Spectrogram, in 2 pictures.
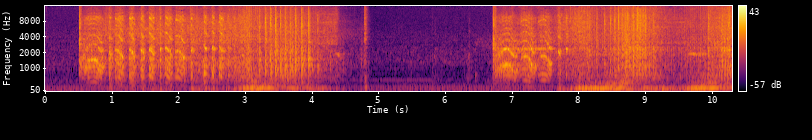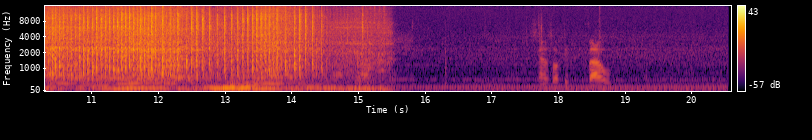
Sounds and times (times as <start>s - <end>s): Car: 0.0s - 20.6s
Accelerating, revving, vroom: 2.7s - 4.2s, 7.7s - 14.5s
Speech: 14.6s - 15.4s, 17.6s - 18.8s.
